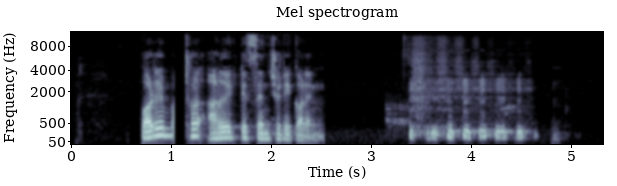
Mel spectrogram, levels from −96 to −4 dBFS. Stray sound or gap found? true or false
true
